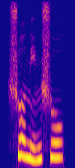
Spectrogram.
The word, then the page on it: 说明书: shuō míng shū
